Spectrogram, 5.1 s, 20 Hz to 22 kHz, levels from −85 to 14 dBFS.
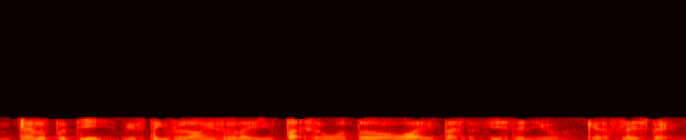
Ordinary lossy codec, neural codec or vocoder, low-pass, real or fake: MP3, 16 kbps; none; 3.6 kHz; real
